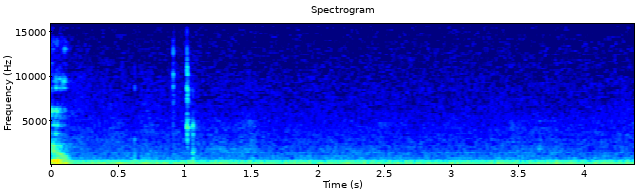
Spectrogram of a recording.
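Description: Near silence with a faint steady low hum. There is a sharp click right at the start and a faint small click about a second in: metal clicks from a dual kanthal coil being handled and set into the posts of a rebuildable atomizer deck.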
